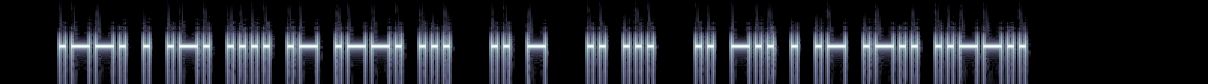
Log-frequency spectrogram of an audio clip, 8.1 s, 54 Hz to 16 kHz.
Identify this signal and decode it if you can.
Morse code, heard as a keyed tone, about 30 wpm, 700 Hz. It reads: PERHAPS IT IS IDEAL?
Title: Sentences from Top 1400 Words 30wpm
